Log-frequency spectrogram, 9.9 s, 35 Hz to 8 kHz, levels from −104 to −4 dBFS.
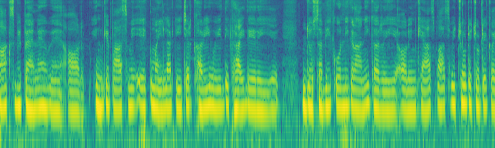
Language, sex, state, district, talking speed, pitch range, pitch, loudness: Hindi, male, Uttarakhand, Tehri Garhwal, 195 wpm, 145-160 Hz, 150 Hz, -15 LUFS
